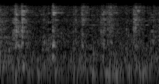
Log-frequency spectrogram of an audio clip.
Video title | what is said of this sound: Epicure Microwave Chicken | That's how crispy that is.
